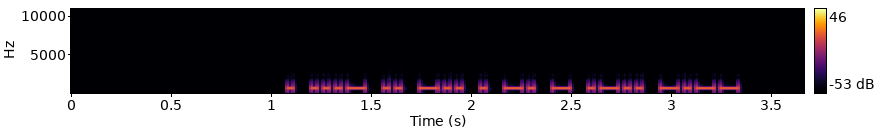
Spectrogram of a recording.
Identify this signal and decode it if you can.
Morse code, heard as a keyed tone, about 40 wpm, 700 Hz. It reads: EVIDENTLY
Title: LY Suffix - Top 100 Words with Base Words 40wpm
